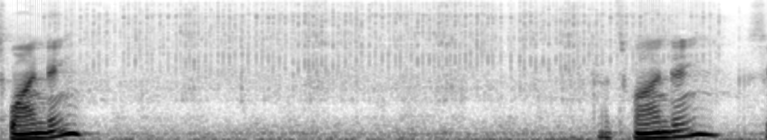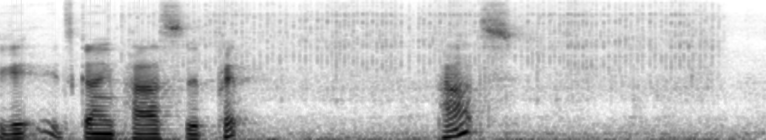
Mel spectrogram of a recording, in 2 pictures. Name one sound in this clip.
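A small screwdriver scrapes and clicks on a metal screw.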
